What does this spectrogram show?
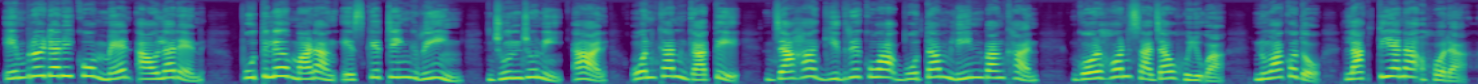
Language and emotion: Santali, neutral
